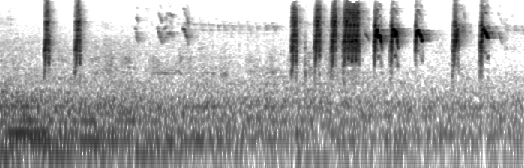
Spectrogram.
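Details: Grey-cheeked bulbul singing persistently as a prompt for other birds. Two isolated notes and soft twitters are followed by a quick series of loud, rasping clipped notes that gradually spread out.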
